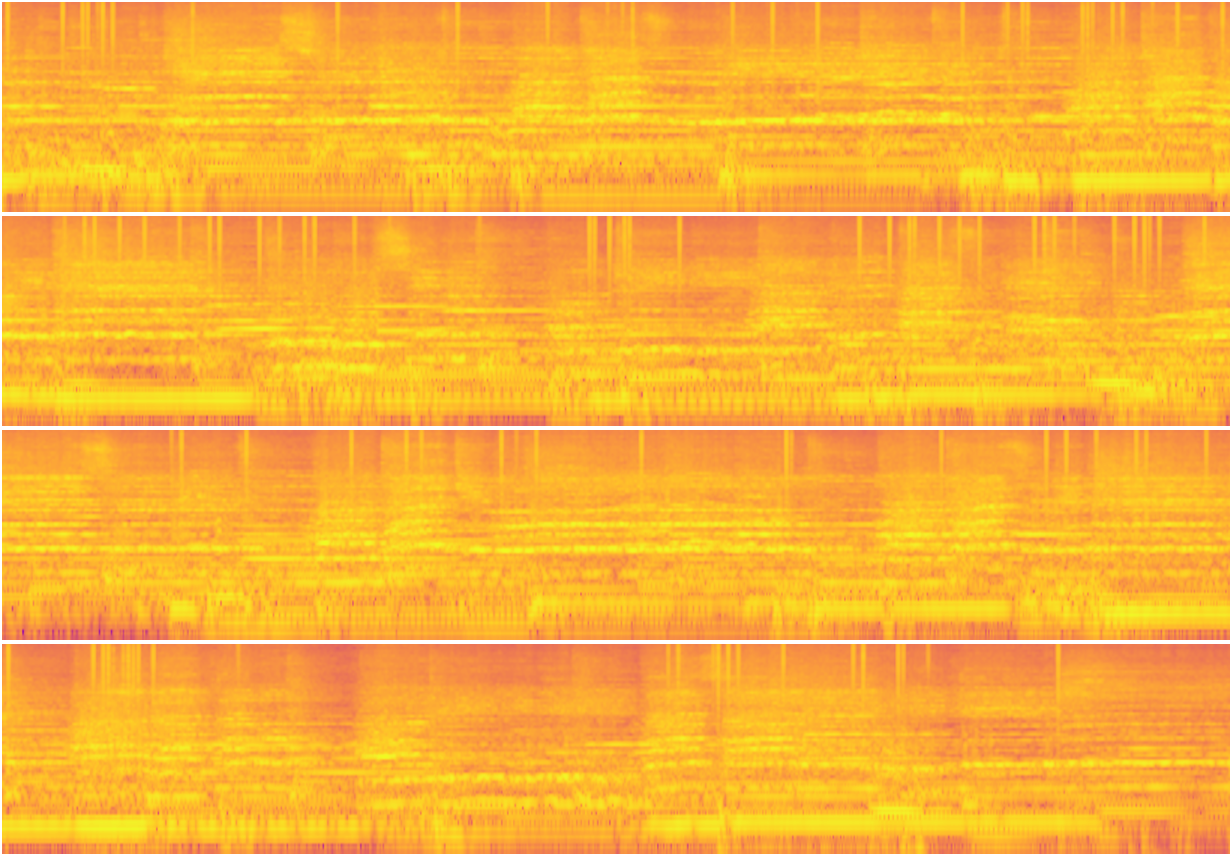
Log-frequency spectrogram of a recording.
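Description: A Japanese worship song sung by a group of voices, led by a singer playing acoustic guitar, with a band holding sustained bass notes underneath.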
